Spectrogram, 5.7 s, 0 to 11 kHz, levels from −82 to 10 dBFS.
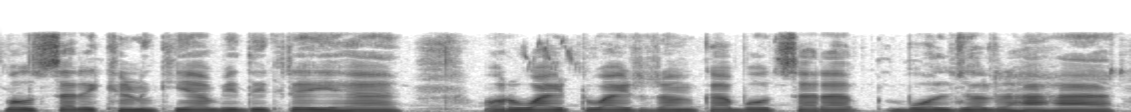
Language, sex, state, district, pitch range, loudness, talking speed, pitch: Hindi, male, Jharkhand, Palamu, 140-145 Hz, -16 LUFS, 190 wpm, 145 Hz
